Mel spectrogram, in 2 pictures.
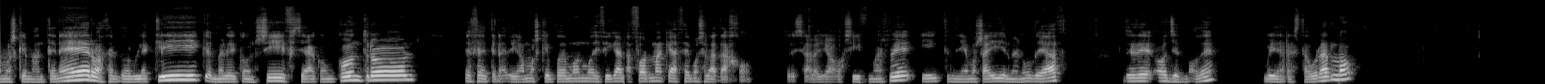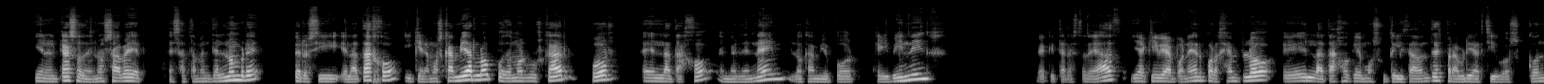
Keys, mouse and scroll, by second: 8.5 shift+b.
